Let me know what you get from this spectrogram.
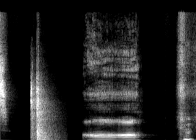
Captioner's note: shutting door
